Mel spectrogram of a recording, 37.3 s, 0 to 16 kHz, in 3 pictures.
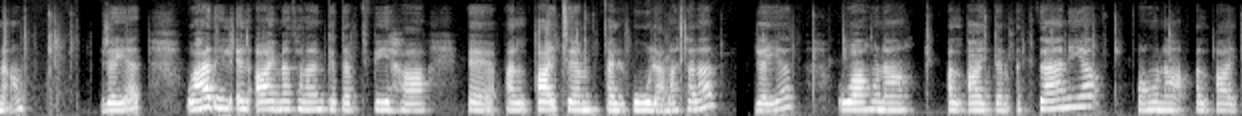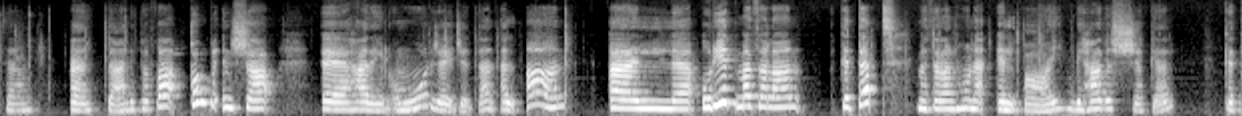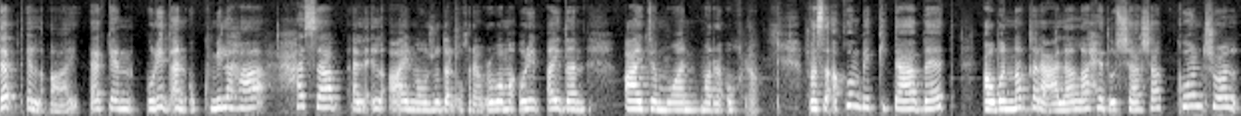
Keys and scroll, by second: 0.0-2.6 typing, 1.0 Escape, 5.0-13.9 typing, 6.7 Escape, 16.9 o, 17.3 Return, 17.5 Return, 17.8 Return, 20.8-23.7 typing.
